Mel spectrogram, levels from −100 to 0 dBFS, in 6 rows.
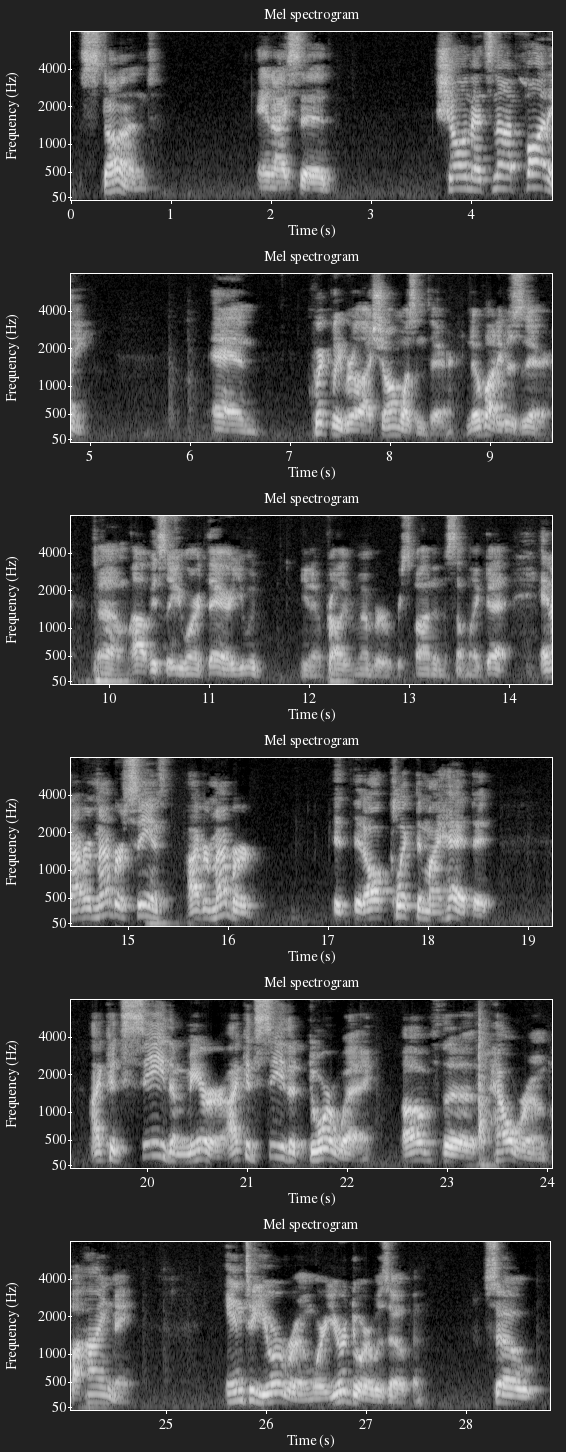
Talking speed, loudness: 150 wpm, -18 LUFS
